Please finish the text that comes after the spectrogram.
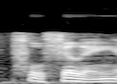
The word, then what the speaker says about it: fulfilling: to regulate the breath in words like fulfilling and willing both l's must be pronounced you shouldn't put an h into the first l but the two l's must be sounded one after the other you must also try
